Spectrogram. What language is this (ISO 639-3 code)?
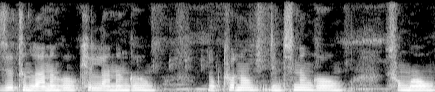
brx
